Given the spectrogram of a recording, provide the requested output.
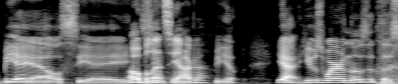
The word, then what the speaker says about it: Balenciaga: Oh, Balenciaga?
